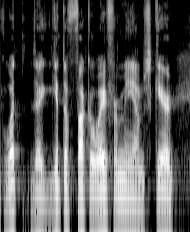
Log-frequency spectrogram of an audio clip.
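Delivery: put-on voice of a mad, scared dog. Speaker voices her dog's reaction to being picked up, imitating Lulu, mock-mad and scared. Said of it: "And she sounds mad".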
